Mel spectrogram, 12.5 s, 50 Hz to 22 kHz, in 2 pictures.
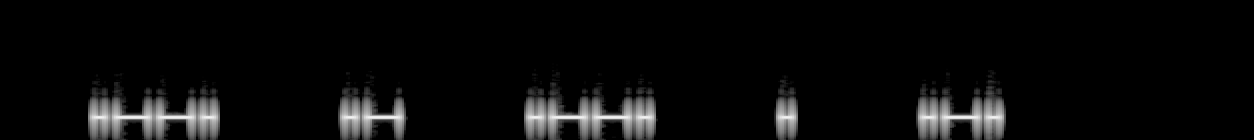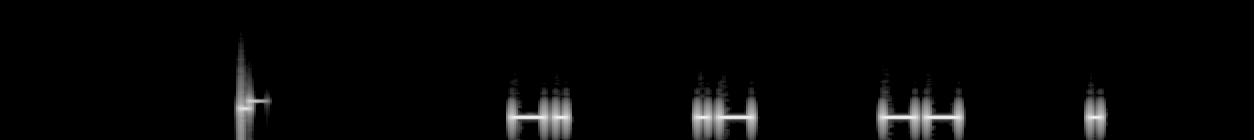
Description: Morse code, heard as a keyed tone, about 22 wpm, spaced as for 10 wpm, 700 Hz. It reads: PAPER NAME
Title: 4x Character Spacing - Top 300 Words - 22wpm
